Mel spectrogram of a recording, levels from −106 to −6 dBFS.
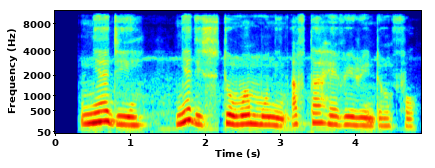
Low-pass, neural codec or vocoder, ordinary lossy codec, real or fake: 9.9 kHz; none; none; real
